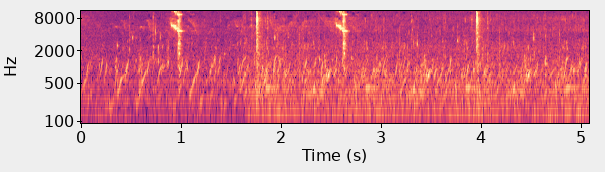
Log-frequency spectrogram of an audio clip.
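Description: Short, sharp clicks ring out a few times.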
